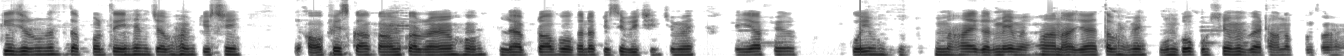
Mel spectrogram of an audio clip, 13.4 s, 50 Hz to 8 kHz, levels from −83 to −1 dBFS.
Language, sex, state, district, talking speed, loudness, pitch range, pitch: Hindi, male, Uttar Pradesh, Hamirpur, 160 wpm, -15 LUFS, 140-155 Hz, 150 Hz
